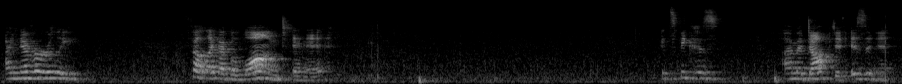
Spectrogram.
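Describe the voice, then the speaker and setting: A distant, echoing recording with clear noise carries an actress as an earnest young woman on stage. Her voice sits a little high, and she speaks as a stubborn adoptee looking for answers. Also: moderate pace, sharp tone. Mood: hurt, hesitant. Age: young adult. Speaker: stage actor. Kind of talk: one-act stage play, dialogue and monologue.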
